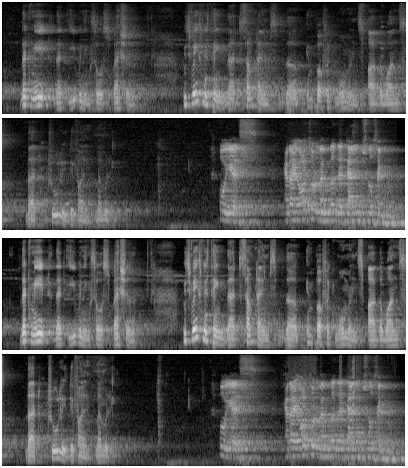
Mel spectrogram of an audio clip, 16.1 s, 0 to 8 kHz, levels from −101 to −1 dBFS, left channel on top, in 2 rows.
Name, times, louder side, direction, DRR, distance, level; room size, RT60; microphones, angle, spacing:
voice 1, 0.4-2.7 3.0-8.1 8.6-10.3, right 5 dB, 85° right, 12 dB, 0.5 m, -33 dB
voice 2, 12.4-13.2 13.7-16.0, left 1 dB, 75° left, -1 dB, 2.5 m, -34 dB
21.0 x 12.0 x 3.3 m, 2.6 s
head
